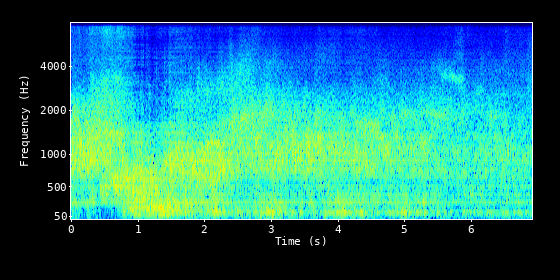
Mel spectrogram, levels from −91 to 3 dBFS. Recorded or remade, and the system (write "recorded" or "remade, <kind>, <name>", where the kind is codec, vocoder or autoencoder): remade, codec, ZipCodec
